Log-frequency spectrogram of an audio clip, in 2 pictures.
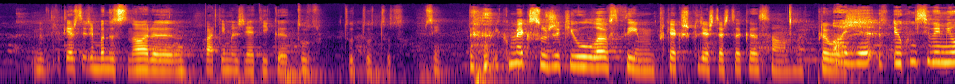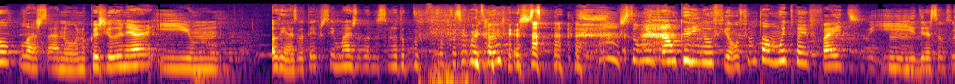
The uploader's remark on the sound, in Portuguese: para quem assistiu a tudo ao vivo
